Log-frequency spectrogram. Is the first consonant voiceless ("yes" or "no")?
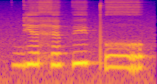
no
